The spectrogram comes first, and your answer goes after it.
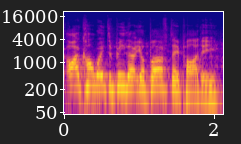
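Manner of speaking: high, in-character enthusiasm; acted excitement. Playing along about Harry's birthday party, acted excitement. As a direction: gush as if it were true. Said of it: "Wait, drop character".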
